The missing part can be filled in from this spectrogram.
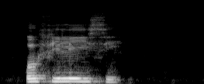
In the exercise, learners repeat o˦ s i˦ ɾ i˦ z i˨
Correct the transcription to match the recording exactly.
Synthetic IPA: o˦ f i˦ l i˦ s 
